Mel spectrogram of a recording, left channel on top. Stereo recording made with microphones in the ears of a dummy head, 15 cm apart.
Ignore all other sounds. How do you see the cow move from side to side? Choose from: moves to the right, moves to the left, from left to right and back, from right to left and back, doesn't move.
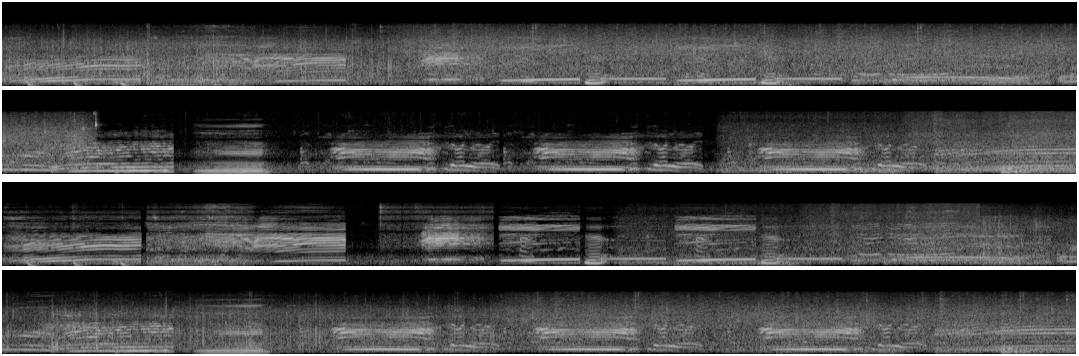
doesn't move.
